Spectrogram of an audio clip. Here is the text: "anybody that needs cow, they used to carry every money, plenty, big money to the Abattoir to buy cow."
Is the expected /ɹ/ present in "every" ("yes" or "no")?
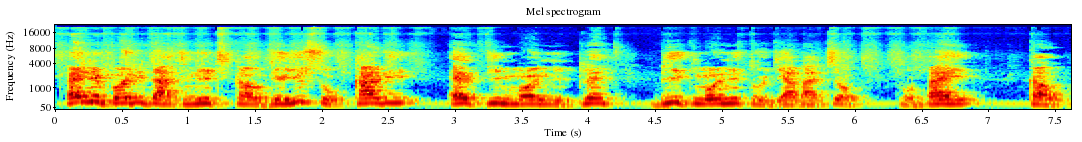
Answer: no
